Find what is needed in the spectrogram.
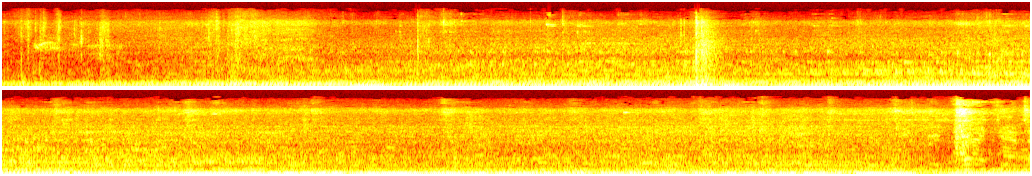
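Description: Car engine idling steadily, with a single car door shutting about three and a half seconds in.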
